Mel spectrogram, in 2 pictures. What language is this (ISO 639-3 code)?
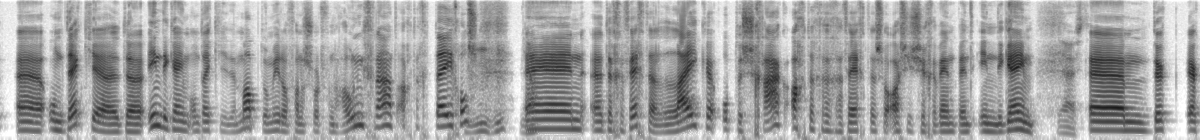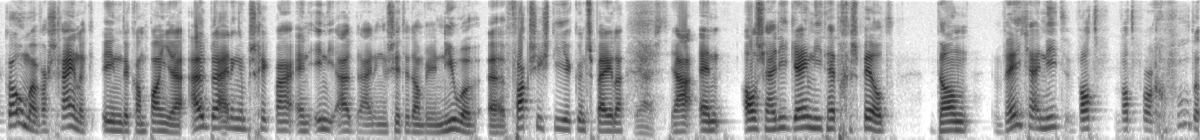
nld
